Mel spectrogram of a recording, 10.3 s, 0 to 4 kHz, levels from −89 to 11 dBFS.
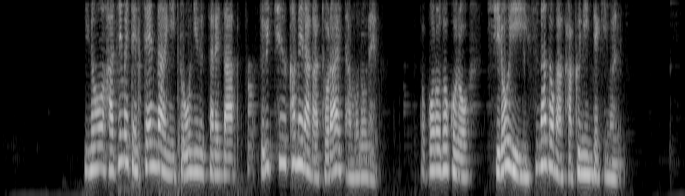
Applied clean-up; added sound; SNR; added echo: neural mask model DeepFilterNet 3.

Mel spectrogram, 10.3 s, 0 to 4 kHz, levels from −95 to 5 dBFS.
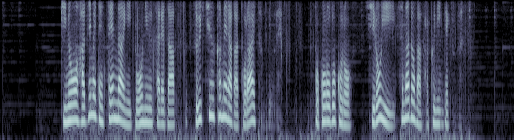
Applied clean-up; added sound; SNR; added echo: neural separator model SepFormer WHAMR!.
